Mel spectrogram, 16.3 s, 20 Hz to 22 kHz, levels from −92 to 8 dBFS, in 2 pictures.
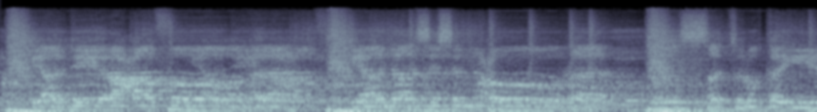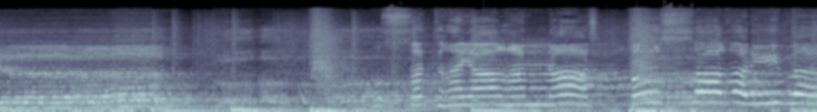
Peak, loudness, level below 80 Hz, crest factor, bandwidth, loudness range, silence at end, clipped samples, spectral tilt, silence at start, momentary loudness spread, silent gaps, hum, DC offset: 0 dBFS; -14 LUFS; -22 dBFS; 14 dB; 16.5 kHz; 5 LU; 0 s; under 0.1%; -4.5 dB/octave; 0 s; 8 LU; none; none; under 0.1%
